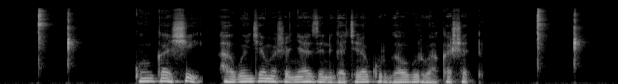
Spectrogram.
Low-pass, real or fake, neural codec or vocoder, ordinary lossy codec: 14.4 kHz; real; none; none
